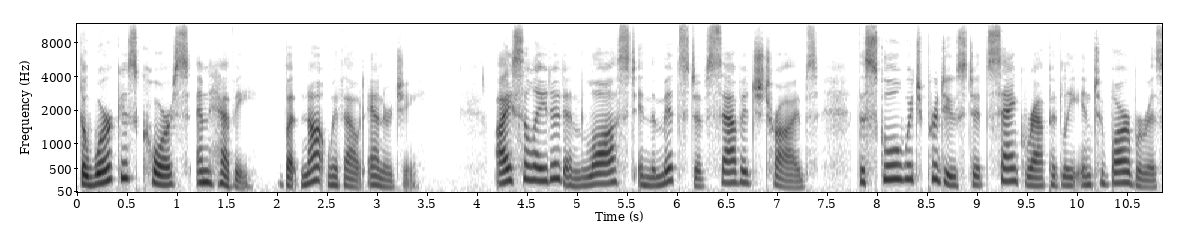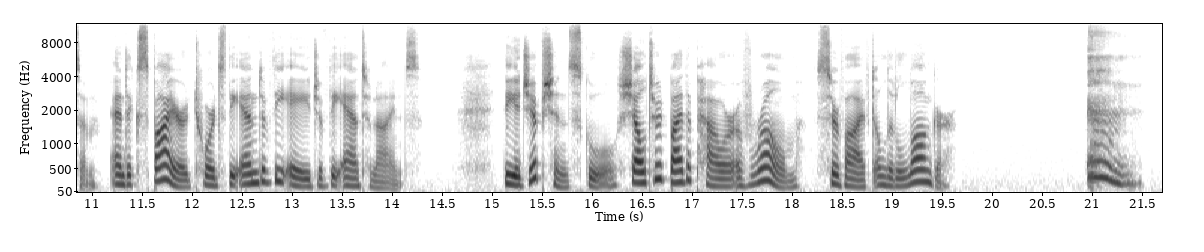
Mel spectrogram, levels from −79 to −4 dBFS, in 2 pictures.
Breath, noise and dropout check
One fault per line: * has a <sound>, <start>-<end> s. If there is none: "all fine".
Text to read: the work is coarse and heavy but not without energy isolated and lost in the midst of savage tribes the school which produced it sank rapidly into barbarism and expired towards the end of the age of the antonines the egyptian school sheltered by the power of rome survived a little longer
* has a throat clearing, 20.9-21.5 s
